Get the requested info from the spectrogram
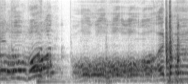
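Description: Pansori singing by a teacher and a class of students in unison. The pitch slides up in a bend early on, breaks off briefly just before the middle, then resumes.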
